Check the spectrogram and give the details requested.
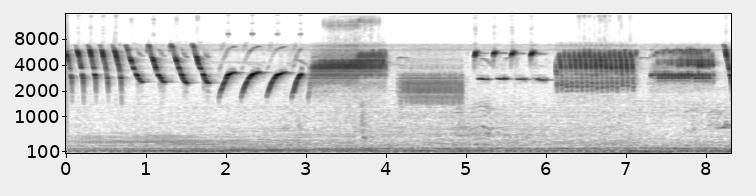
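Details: Canary singing strongly, used to prompt canaries that are slow to sing. It opens with quick descending sweeps, then long buzzy rolls, clipped whistled notes and fast pulsing trills at varied pitches.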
